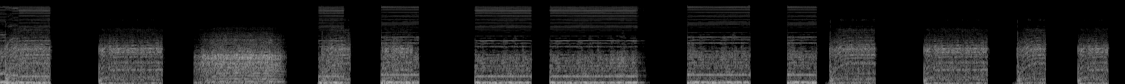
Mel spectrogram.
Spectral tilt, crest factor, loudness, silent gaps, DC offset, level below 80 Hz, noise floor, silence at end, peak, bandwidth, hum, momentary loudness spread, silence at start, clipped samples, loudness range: -5 dB/octave; 18 dB; -33 LUFS; none; under 0.1%; -38 dBFS; under -90 dBFS; 0.15 s; -14 dBFS; 16 kHz; none; 9 LU; 0 s; under 0.1%; 3 LU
